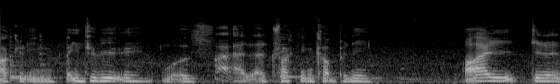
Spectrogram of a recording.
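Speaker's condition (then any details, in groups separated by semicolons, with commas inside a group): Cerebral palsy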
